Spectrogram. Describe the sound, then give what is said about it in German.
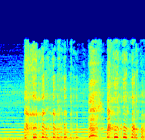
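A voice sobs and whimpers as a fairy-tale princess weeps after a drunken hussar smashes her roadside stall of pots and pans, the sobs coming in many short catching pulses over a faint steady background tone. “Die Prinzessin war untröstlich und weinte.”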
